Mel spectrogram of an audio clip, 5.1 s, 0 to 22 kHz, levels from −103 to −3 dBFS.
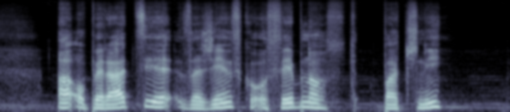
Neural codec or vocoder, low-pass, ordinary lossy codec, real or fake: codec, 44.1 kHz, 7.8 kbps, Pupu-Codec; none; none; fake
